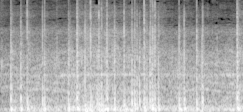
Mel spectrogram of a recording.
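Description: Fireworks going off: a dense run of sharp crackles and pops in quick succession.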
